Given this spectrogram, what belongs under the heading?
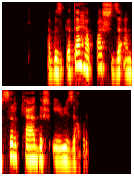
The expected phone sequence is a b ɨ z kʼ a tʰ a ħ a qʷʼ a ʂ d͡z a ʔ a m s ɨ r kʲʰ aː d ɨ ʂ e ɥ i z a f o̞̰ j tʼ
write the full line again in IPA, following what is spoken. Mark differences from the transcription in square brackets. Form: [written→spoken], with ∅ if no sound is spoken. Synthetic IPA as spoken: a b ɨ z kʼ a tʰ a ħ a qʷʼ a ʂ d͡z a ʔ a m s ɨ r kʲʰ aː d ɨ ʂ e ɥ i z a [f→χ] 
